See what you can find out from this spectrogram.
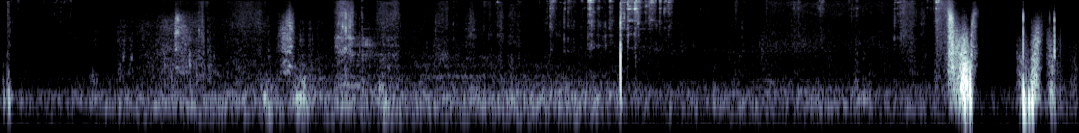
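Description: An iPhone tumbles off its stand in a car with two loud, sharp clattering knocks in quick succession, following several seconds of steady low engine rumble and a single faint click.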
